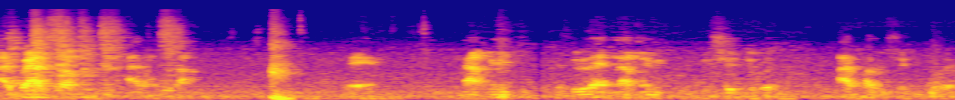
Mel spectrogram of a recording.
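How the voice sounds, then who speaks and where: A man's voice comes through with noticeable background noise. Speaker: tech commentator. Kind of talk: live panel discussion. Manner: loud; animated. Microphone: too quiet, needs to speak louder.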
